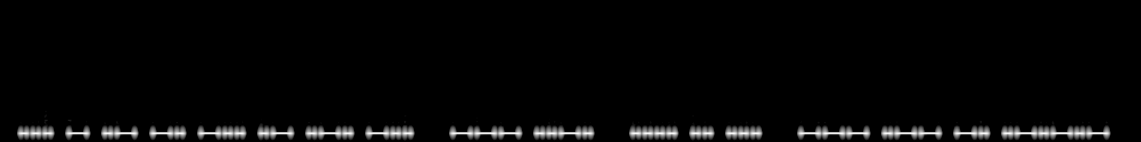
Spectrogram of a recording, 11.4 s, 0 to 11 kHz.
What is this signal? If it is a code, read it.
Morse code, heard as a keyed tone, about 20 wpm, 700 Hz. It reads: STANDARD OF HIS OWN.
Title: Sentences from Top 1000 Words - Review Part 6 - 20wpm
